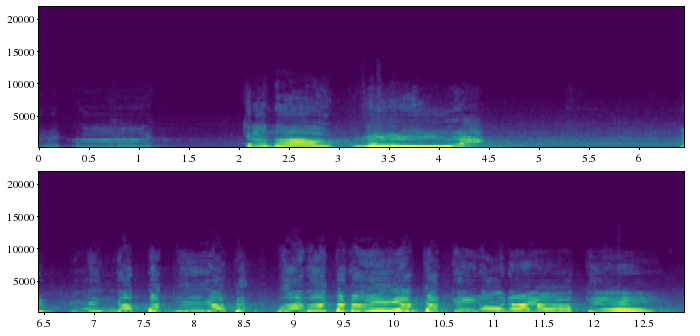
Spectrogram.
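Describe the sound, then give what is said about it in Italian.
A Maori haka, the ritual battle dance and war chant of the Maori people: loud, forceful shouted vocals in rhythmic bursts, with sharp barks, drawn-out cries and sliding yells, rising after a brief quiet opening. “erano appunto il verso universo di battaglia dei, delle popolazioni maori, eh, in questa che abbiamo detto si chiama, in questa danza eh, rituale che si chiama eh, H.”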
